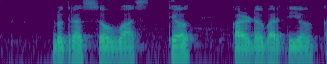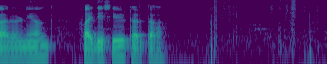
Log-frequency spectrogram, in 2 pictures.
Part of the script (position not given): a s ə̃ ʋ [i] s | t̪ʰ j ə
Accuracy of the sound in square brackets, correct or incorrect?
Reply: incorrect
